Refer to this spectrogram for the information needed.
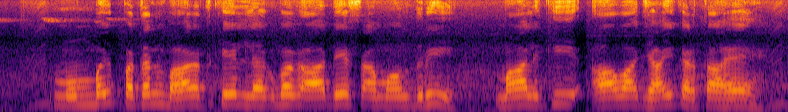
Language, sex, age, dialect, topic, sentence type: Hindi, female, 25-30, Hindustani Malvi Khadi Boli, banking, statement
